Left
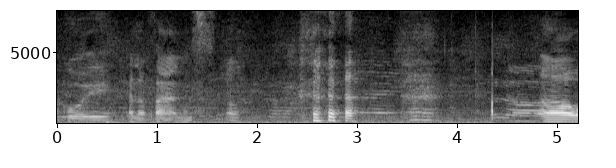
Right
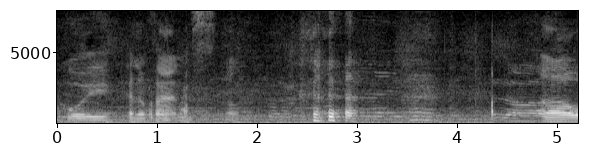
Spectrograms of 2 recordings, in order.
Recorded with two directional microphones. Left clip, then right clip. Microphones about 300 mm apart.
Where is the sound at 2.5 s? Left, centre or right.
Left.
